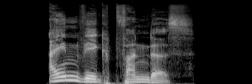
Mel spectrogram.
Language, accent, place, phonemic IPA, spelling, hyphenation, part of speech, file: German, Germany, Berlin, /ˈaɪ̯nveːkˌp͡fandəs/, Einwegpfandes, Ein‧weg‧pfan‧des, noun, De-Einwegpfandes.ogg
- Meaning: genitive singular of Einwegpfand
